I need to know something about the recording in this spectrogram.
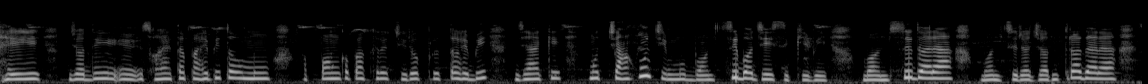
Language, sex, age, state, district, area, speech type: Odia, female, 18-30, Odisha, Kendrapara, urban, spontaneous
